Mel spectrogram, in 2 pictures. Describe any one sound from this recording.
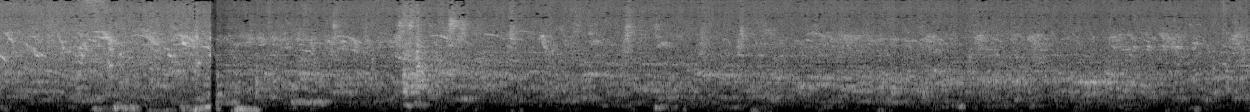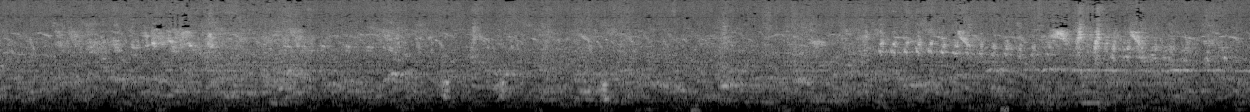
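A baby monkey cries with high, thin squeals.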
